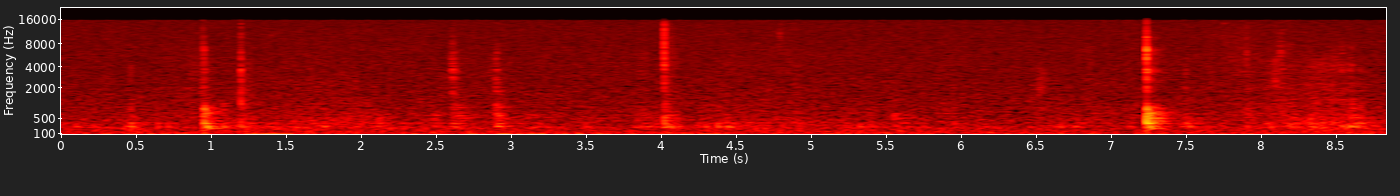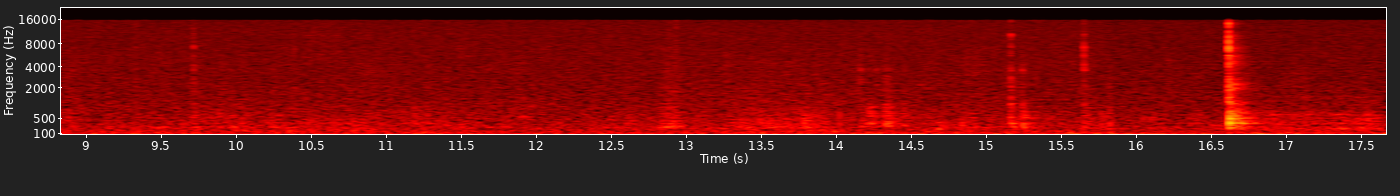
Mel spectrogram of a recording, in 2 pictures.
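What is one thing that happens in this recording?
Small metal tools click and tap against wood now and then.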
